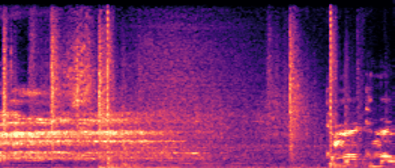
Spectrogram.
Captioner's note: gunshots in background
